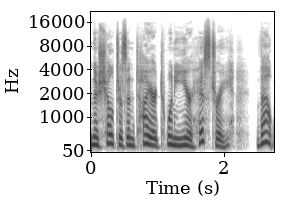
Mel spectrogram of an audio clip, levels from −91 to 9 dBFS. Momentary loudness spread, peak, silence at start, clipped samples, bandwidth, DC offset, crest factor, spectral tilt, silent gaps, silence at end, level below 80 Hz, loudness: 6 LU; -6 dBFS; 0 s; under 0.1%; 16.5 kHz; under 0.1%; 14 dB; -4 dB/octave; 2.39-2.44 s; 0 s; -76 dBFS; -20 LUFS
